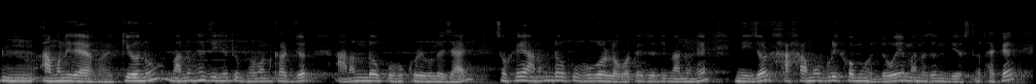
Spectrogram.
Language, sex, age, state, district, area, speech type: Assamese, male, 18-30, Assam, Majuli, urban, spontaneous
